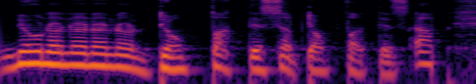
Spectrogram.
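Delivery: high, loud panicked burst, then easing; retold freak-out. Typist as someone else starts typing, panicked. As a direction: plead in a panic not to be interrupted. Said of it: "I'm freaking out".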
